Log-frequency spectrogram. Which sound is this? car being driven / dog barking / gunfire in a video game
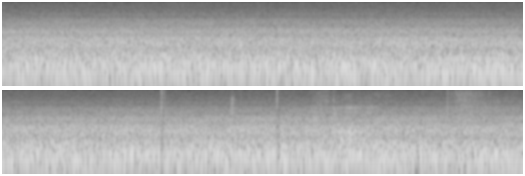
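car being driven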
